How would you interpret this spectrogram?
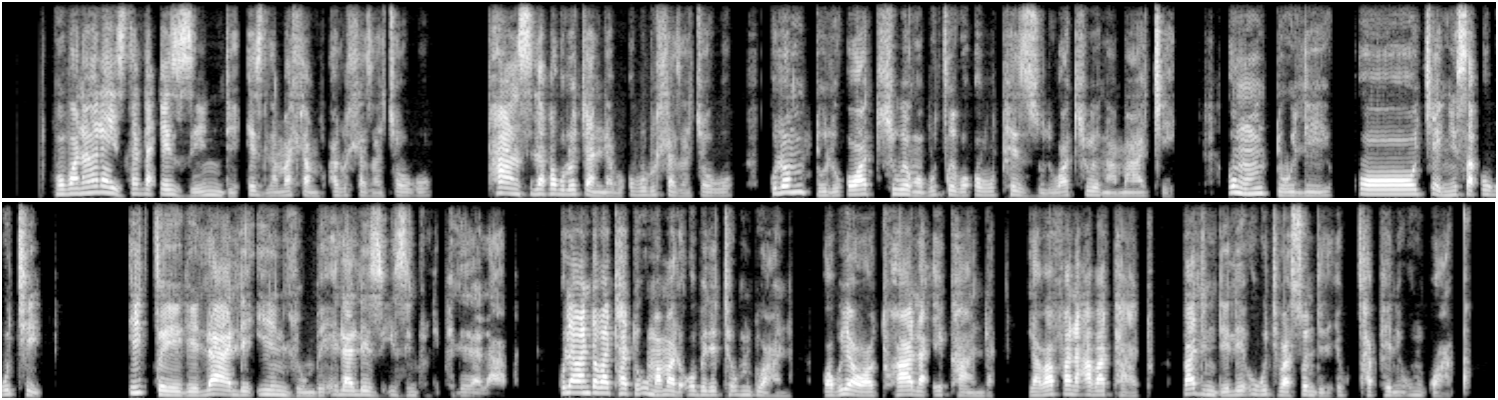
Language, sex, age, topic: North Ndebele, female, 50+, education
